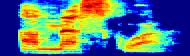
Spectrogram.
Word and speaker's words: Amezcua: Can you give me a pronunciation? Amezcua. Amezcua, apologies.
